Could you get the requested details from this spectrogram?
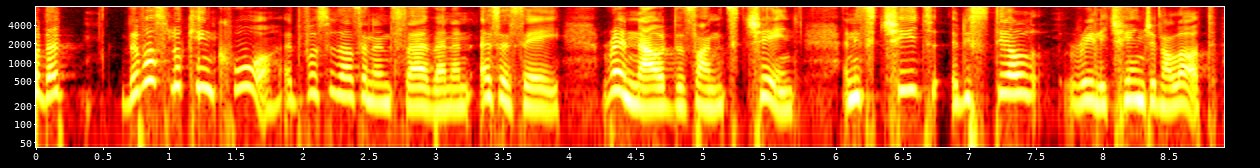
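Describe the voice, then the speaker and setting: Her voice sits high and carries no echo: a young Italian woman, accent clearly Italian, addresses a conference from a large dark auditorium stage. She talks conversationally, often restarting and using fillers.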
